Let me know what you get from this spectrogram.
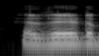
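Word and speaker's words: read: should का should be रेड बाय यू रीड और इसमें थर्ड फॉर्म स्पेलिंग सेम होता है लेकिन लेकिन इसको रेड पढ़ा जाता है तो बी रेड बाय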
